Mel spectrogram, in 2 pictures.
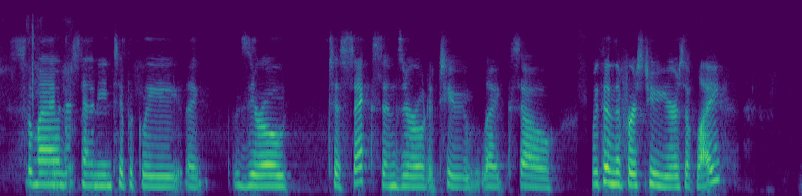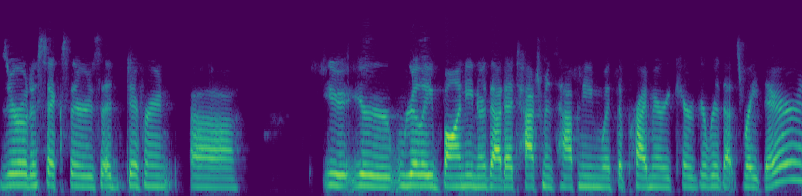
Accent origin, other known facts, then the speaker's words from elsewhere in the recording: Canada; also born or lived in Vancouver, Canada; as a Canadian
